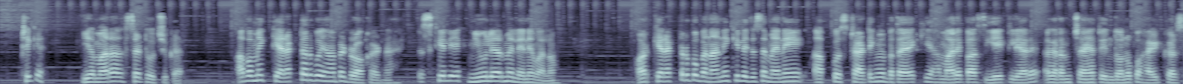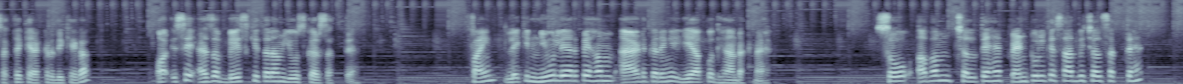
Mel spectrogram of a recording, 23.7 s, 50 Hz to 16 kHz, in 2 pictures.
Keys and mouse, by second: 11.3 double click, 14.1 typing, 16.8 typing, 16.9 double click.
